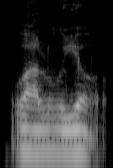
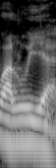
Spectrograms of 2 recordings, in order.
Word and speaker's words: Waluyo: dari orang tua saya, Waluyo. Waluyo itu sebenarnya kalau ejaannya dulu A gitu ya, tapi karena orang tua saya ini Serdadu, jadi ya ditulis menjadi O, jadi Waluyo. Sebenarnya Waluya kalau di Sunda gitu.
